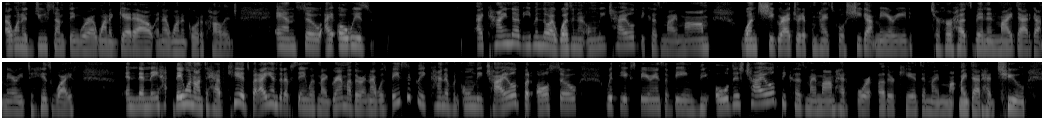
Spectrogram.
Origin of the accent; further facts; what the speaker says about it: New Jersey, United States; I'm from New Jersey, born and raised. So, I'm a Jersey girl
